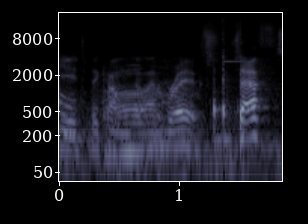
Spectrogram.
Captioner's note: beep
